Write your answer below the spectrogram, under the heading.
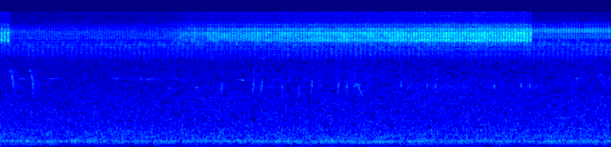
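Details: Crickets, males singing by rubbing their elytra to draw in females, court them, or scare rival males: a continuous thin, high-pitched buzzing trill that grows louder midway and then cuts back near the end.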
